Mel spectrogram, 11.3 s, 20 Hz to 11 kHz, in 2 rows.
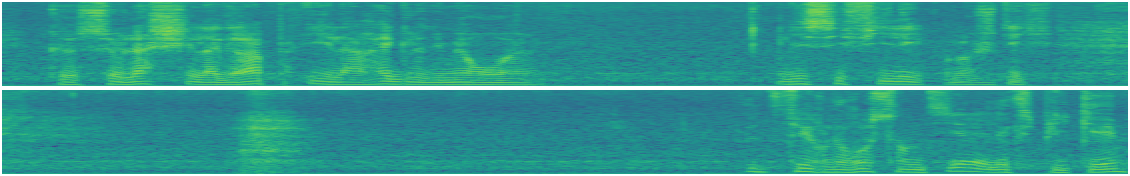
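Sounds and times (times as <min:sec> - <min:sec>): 
steady low hum: 0:00.0 - 0:11.2
speech: 0:00.3 - 0:02.8, 0:03.9 - 0:05.6, 0:09.4 - 0:11.2
person yawning: 0:06.8 - 0:07.2.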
